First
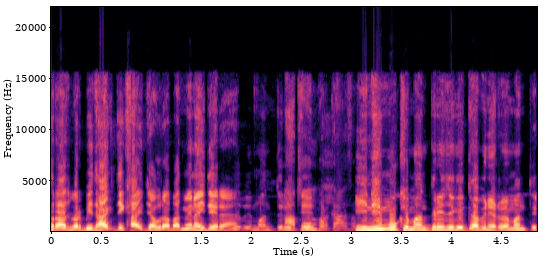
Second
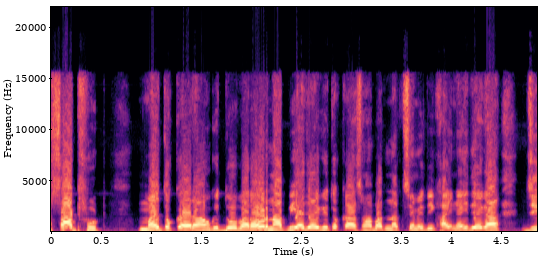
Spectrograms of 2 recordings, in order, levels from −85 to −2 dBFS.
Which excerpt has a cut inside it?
first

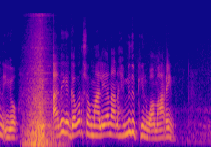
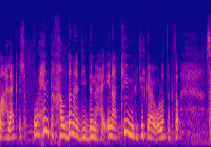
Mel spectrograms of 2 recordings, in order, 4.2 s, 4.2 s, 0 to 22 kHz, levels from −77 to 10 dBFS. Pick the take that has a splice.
first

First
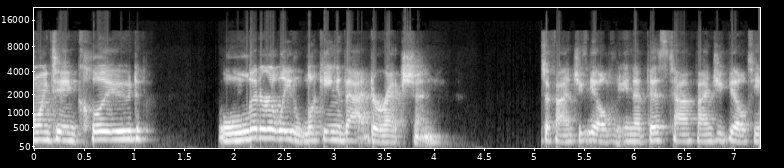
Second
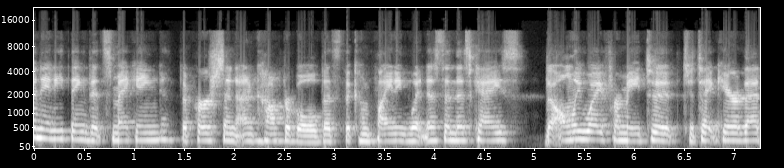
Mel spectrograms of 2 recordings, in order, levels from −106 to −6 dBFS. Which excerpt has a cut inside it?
first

